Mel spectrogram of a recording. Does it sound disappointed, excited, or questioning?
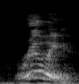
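excited. It sounds confirming with a little excitement. The speaker confirms the information happily. "with a little bit of excitement"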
